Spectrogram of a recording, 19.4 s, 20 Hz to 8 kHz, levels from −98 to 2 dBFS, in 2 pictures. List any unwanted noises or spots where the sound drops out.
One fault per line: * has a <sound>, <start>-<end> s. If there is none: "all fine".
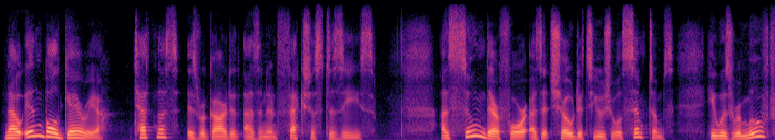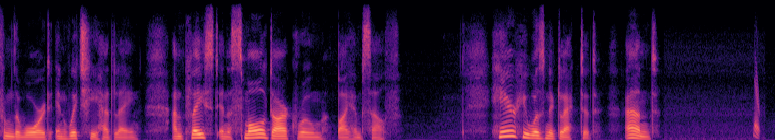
* has a chirp, 19.1-19.2 s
